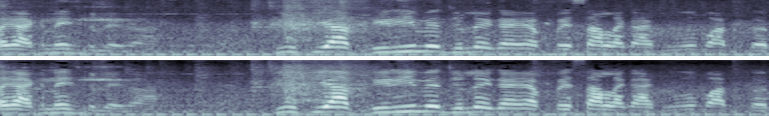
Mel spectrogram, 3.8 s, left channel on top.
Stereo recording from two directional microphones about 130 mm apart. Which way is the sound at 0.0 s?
45° right (ahead or behind).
